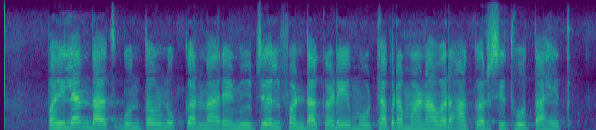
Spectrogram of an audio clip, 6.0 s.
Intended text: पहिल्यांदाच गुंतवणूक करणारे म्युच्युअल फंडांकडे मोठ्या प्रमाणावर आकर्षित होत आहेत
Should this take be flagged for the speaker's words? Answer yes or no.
no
